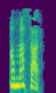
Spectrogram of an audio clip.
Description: Complete with pronunciation of the translation of heaping.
